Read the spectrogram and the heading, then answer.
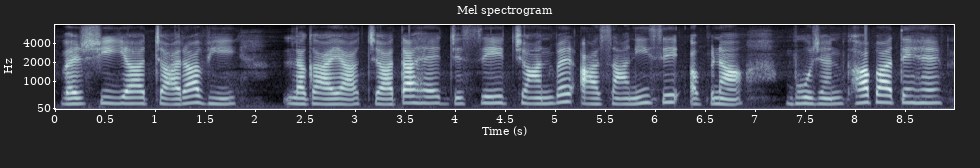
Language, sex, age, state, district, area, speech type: Hindi, female, 18-30, Madhya Pradesh, Hoshangabad, rural, spontaneous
